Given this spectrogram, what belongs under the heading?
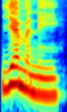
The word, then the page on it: yemeni: British English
